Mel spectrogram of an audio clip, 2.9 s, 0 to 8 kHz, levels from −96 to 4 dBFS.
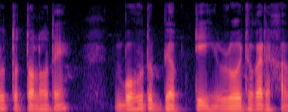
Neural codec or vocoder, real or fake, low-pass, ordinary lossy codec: none; real; 7.2 kHz; none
